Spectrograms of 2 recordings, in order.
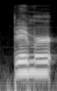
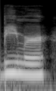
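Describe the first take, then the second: First: The first vowel is a short 'ih' sound. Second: The first vowel is a long 'ee' sound. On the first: The speaker calls it wrong. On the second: The speaker calls it right.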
